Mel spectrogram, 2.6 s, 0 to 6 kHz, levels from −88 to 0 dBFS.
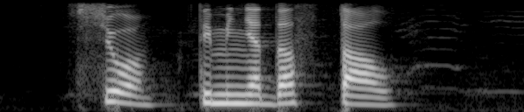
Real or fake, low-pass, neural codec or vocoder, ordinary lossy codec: real; 5.4 kHz; none; AAC, 48 kbps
